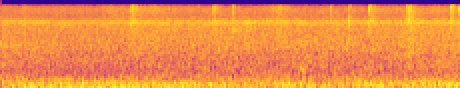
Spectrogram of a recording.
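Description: Steady low rumble of a London bus's engine and road noise, heard from inside the passenger cabin as the bus drives along.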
